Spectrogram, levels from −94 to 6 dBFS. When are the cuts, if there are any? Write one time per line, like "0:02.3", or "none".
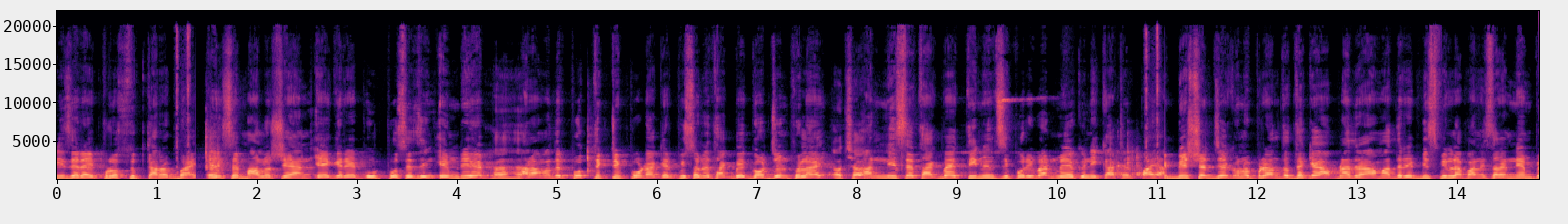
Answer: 0:01.4
0:11.1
